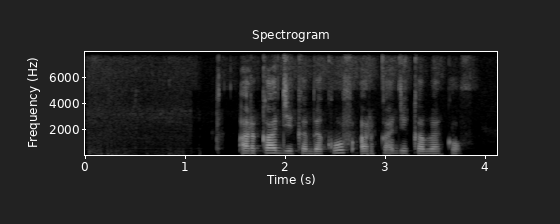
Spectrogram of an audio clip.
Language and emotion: Russian, neutral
